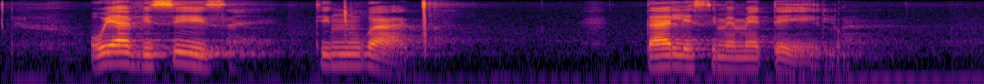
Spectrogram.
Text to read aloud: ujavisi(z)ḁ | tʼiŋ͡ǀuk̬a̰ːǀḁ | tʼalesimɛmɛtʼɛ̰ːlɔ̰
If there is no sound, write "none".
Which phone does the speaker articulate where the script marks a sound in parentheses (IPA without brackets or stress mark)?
s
